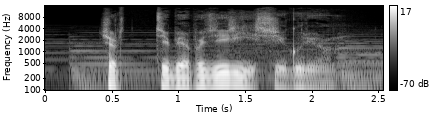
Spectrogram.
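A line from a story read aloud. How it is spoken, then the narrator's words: Defeated grumble. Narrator (Russian): проворчала она, поняв наконец, что потерпела поражение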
